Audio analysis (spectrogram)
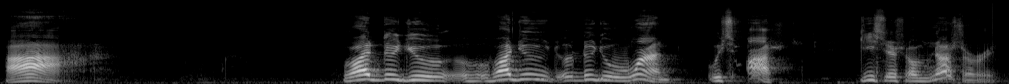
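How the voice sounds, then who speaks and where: A man preaching who voices an evil spirit crying out, in slow, raised, strained cries. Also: a little high, sing-song, creaky, a bit bright, pitched above the performer's own voice, full character voice. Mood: alarmed.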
